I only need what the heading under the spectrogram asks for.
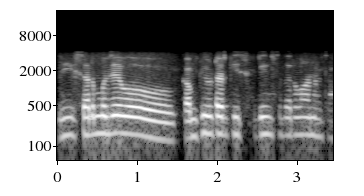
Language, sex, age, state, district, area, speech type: Hindi, male, 18-30, Madhya Pradesh, Hoshangabad, rural, conversation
